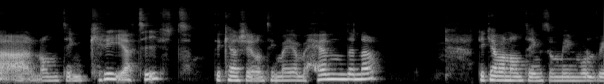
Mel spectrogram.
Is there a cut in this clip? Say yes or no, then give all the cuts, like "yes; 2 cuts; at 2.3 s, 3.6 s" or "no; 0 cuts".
no; 0 cuts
